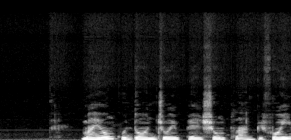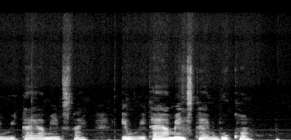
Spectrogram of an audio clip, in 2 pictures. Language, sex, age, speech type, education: Nigerian Pidgin, female, 15-29, spontaneous, tertiary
